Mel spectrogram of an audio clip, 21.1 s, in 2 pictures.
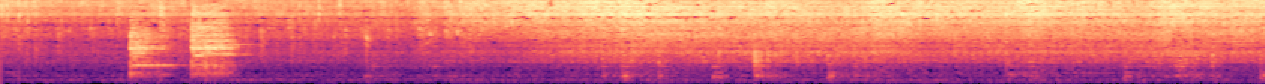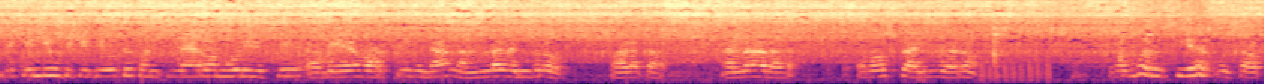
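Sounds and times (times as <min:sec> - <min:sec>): banana slices sizzling in oil: 0:00.0 - 0:21.0
metal spatula scraping pan: 0:08.4 - 0:10.3.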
